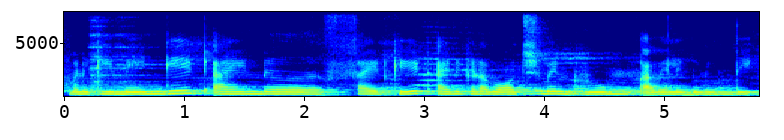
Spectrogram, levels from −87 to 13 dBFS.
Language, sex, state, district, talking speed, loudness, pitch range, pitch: Telugu, female, Andhra Pradesh, Guntur, 135 wpm, -27 LUFS, 205-225 Hz, 215 Hz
